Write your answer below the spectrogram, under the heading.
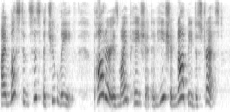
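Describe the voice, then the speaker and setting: Put-on character voice of a woman, squeaky and extremely high, swinging very widely in pitch at a moderate pace. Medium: read story. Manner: brisk, insistent.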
